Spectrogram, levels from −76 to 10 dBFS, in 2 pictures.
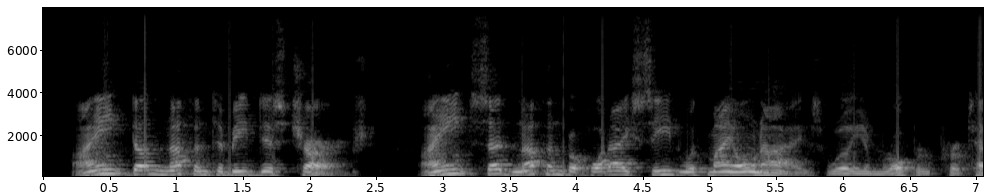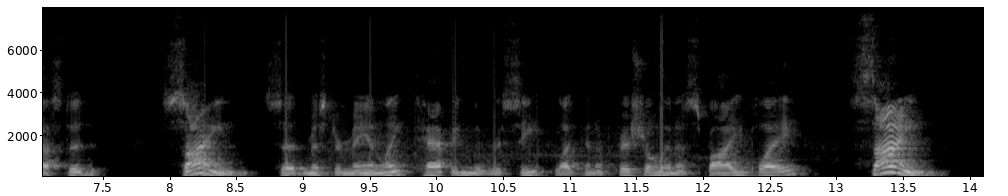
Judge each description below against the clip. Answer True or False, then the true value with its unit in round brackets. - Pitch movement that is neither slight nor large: False (6.2 semitones)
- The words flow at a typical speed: True (155 wpm)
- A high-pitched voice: False (145 Hz)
